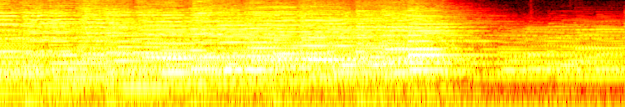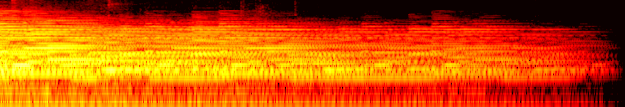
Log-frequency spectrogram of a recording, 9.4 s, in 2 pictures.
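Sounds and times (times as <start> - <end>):
piano quartet playing: 0.0 - 9.1.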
